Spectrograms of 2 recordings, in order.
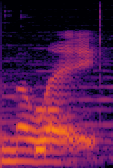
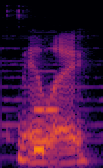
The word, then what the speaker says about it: melee: It's melee. I had a friend once who would always pronounce it melee, and it, like, caused me physical pain to hear him say melee, and I would always try to tell him that it was melee, and then he thought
